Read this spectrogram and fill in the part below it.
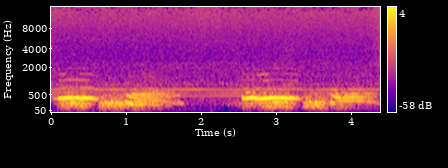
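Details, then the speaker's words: Simulated VR patient with asthma and shortness of breath, auscultated over the back at the lower lobes: inspiratory and expiratory musical wheezes, with grunting expiratory wheezes as air is pushed out. Expiratory wheeze. "really amazing about this is that this gentleman has inspiratory and expiratory wheezes but those expiratory wheezes are kind of grunting right"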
